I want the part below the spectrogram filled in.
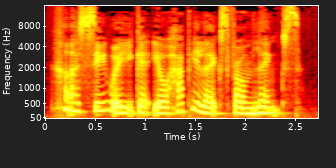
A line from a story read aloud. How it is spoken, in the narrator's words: Katie said, laughing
